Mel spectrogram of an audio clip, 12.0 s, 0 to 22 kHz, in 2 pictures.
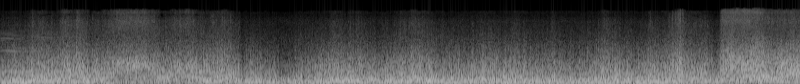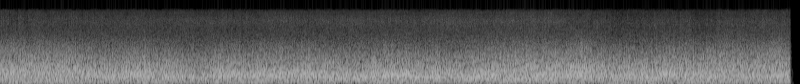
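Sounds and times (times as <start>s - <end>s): water noise: 0.0s - 11.9s
wind on microphone: 0.0s - 12.0s.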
